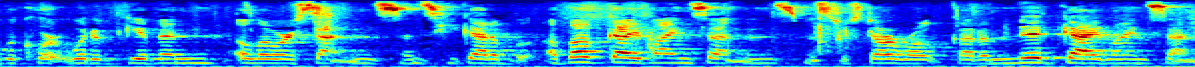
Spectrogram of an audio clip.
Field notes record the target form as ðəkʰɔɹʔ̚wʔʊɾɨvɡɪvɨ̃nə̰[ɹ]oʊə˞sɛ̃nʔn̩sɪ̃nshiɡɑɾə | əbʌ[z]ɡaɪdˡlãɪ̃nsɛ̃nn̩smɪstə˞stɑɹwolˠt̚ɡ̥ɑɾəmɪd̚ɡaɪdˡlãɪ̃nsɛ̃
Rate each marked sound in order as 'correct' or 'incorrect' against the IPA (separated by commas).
incorrect, incorrect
